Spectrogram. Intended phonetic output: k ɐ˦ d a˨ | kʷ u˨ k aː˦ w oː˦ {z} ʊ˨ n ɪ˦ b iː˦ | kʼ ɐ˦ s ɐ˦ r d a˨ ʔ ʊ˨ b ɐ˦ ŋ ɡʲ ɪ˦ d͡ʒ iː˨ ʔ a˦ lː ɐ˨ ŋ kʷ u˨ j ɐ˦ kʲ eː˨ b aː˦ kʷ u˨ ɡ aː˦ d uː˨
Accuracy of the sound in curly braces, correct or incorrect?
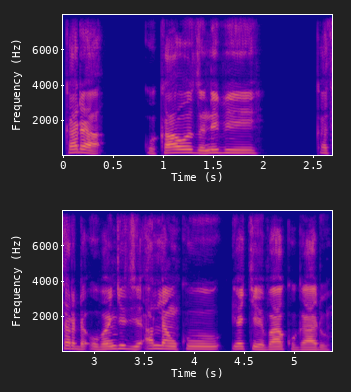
correct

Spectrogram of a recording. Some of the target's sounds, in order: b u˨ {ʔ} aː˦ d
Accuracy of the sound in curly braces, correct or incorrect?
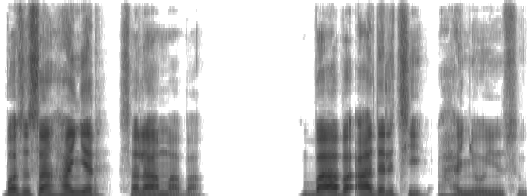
correct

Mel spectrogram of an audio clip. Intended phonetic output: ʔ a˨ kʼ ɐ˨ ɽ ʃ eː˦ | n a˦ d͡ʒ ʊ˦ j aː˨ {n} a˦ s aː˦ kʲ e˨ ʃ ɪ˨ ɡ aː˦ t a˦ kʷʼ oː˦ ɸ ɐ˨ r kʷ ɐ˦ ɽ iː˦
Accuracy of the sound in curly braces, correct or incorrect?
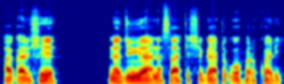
correct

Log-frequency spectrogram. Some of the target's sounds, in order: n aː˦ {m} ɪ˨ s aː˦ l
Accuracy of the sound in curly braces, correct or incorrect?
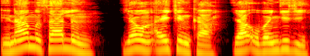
correct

